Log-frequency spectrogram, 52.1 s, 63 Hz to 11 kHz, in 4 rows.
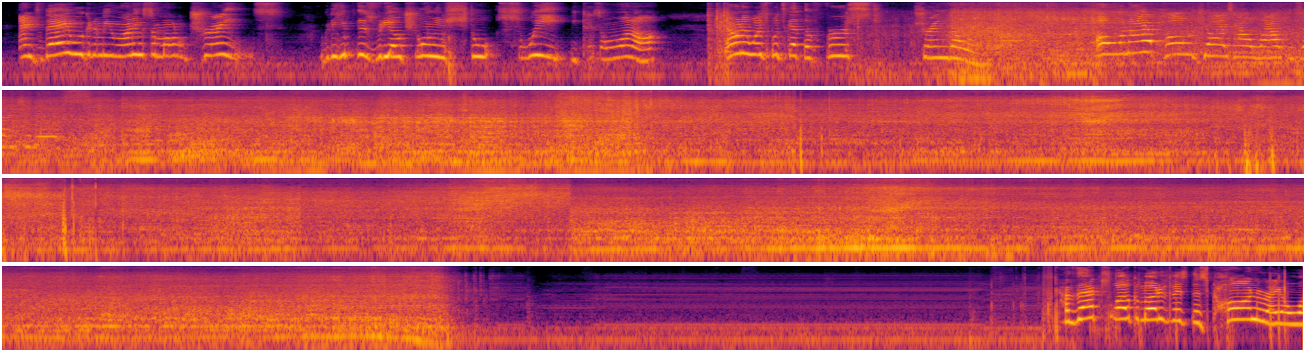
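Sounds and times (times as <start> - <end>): wheels rolling on track: 8.5 - 44.0
model train motor humming: 8.5 - 44.1.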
